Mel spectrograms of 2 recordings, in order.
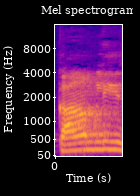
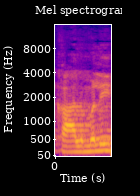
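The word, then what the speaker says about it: calmly: the astrologer कामली said, तो ज्योतिषाचार्य ने, कामली L silent होता है, कालमली नहीं पढ़ेंगे, बट ये वाला एल साइलेंट है, ये एल साइलेंट है, कामली सेड यानी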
